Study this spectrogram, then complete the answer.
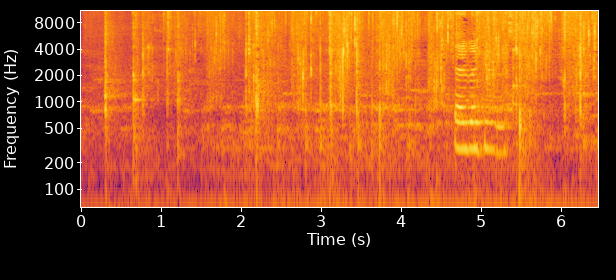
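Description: Hands squish and slap through a wet olive oil marinade in a bowl, with irregular close mixing sounds under people chatting.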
